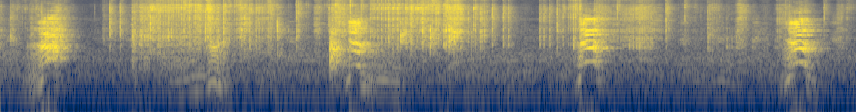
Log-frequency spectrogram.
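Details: Norfolk Terrier barking indoors, several sharp barks spaced about every one to two seconds, some higher yelping notes, with rustling and background noise between barks.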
